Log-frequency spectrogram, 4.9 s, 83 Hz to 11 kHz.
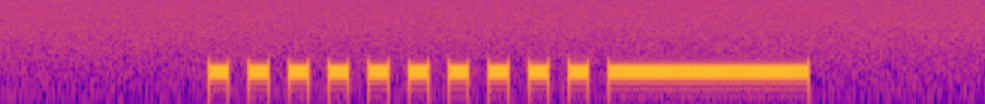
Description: Telephone call progress tone (North American plan), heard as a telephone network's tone, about 350, 440 Hz, 0.1 s on and 0.1 s off. Stutter dial tone.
